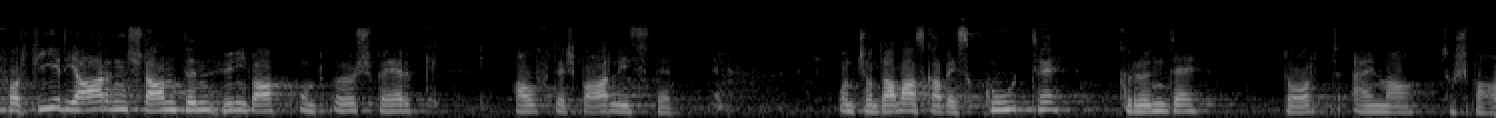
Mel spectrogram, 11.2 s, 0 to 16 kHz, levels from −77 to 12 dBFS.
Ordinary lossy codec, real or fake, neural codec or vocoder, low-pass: Opus, 32 kbps; fake; codec, 16 kHz, 16 kbps, FreqCodec, larger model; 7.2 kHz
